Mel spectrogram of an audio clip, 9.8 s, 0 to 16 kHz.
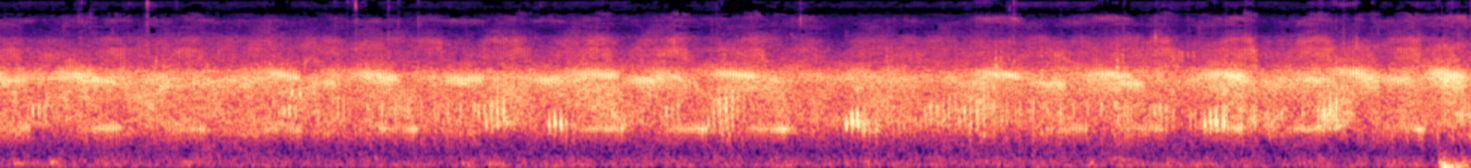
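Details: Night-long style frog chorus in Fukui's lotus paddies, Echizen City, June 2021, with five named species including Schlegel's green tree frog and wrinkled frog; an unbroken wall of croaking with occasional louder clicking pulses standing out.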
